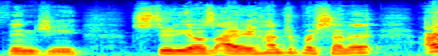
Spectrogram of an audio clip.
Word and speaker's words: Finji: by i think it's called finji pronounced benji studios i 100 it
